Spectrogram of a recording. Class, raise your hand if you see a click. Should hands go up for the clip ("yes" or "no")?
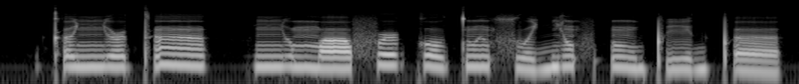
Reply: no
